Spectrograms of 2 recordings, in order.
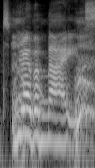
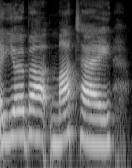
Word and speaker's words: yerba mate: I have looked up the how to pronounce it before, and I knew that one of them was pronounced not as you would. Yeah, it's not phonically. – It's not mate. Yerba mate.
